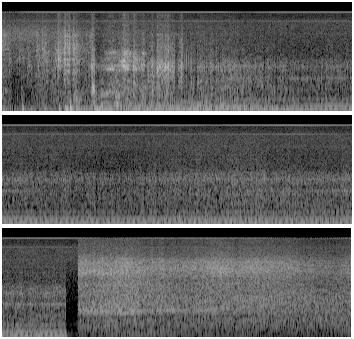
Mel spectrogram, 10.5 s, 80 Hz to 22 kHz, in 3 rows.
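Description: Massey Ferguson 2000-series tractor's Perkins diesel engine started on the key: a few clicks and a brief crank as it catches, then it settles into a steady idle. It cuts off abruptly about three-quarters of the way through, giving way to a quieter rushing noise.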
